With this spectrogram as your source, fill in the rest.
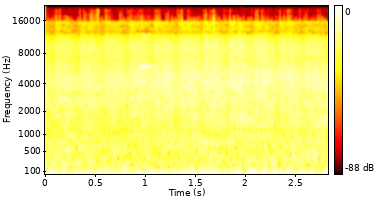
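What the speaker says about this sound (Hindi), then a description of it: "ट्रेन हमारी मूव होना शुरू हो गई है।" Steady low rumble of the 13 UP Awam Express train beginning to roll out near Taxila, a continuous mechanical drone with faint rail noise and no voices.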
